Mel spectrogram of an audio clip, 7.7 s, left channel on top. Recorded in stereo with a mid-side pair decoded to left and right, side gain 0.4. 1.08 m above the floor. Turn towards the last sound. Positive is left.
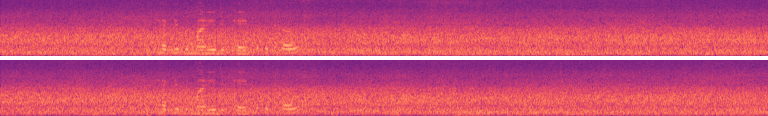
turn(degrees=20)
